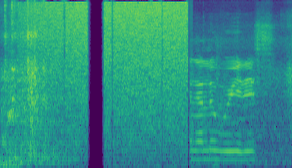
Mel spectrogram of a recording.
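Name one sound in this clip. Loud static hisses.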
